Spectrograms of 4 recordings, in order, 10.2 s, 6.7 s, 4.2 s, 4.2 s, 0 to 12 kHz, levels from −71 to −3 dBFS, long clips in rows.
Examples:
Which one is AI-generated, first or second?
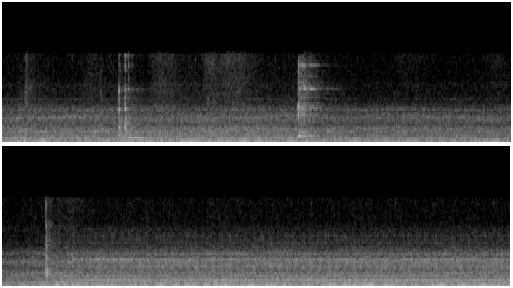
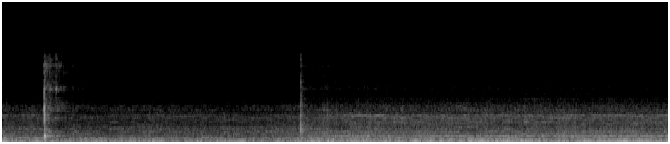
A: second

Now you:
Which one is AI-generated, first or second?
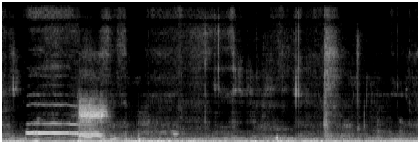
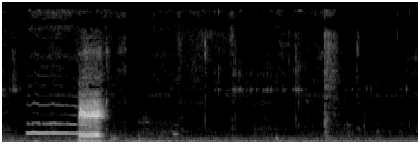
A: first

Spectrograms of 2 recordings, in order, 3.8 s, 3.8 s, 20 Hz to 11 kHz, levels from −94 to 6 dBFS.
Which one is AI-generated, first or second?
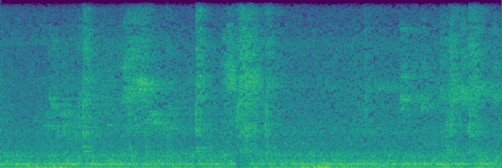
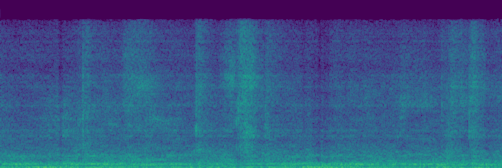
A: second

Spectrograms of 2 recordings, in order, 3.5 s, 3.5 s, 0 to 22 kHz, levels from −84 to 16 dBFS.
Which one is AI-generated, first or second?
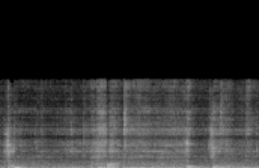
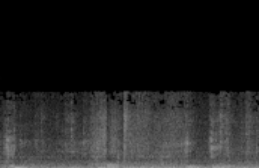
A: first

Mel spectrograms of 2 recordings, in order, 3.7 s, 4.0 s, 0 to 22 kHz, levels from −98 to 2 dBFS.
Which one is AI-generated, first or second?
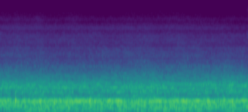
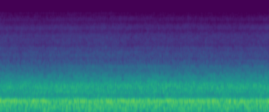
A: first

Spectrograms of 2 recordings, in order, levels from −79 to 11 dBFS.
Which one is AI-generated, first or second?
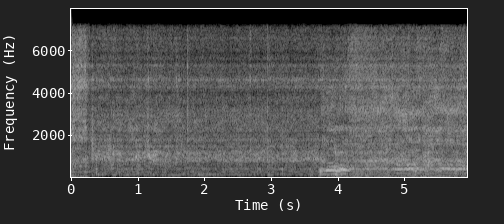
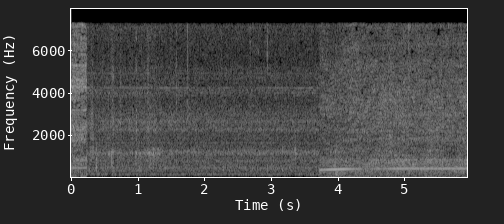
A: first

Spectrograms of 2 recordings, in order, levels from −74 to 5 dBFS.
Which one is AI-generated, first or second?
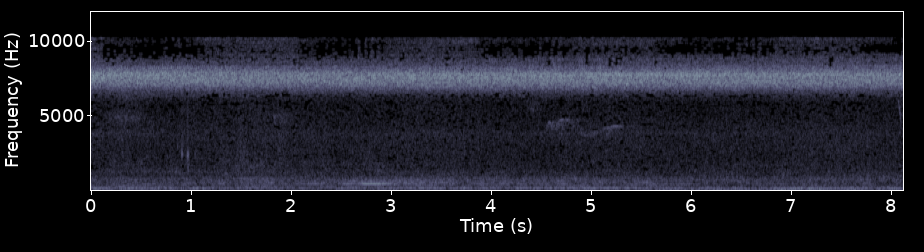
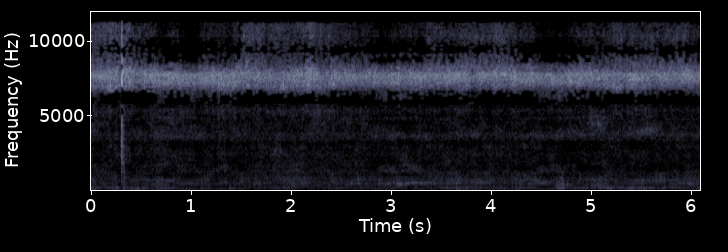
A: second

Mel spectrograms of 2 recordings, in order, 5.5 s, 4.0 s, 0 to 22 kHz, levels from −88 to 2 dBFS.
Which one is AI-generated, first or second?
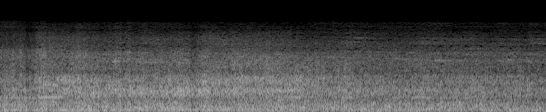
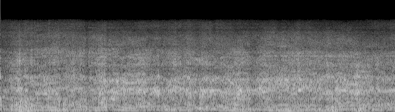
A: second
